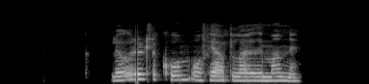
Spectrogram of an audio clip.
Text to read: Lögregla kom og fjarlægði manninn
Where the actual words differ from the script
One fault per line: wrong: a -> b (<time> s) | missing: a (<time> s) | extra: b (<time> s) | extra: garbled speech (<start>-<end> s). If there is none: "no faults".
no faults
